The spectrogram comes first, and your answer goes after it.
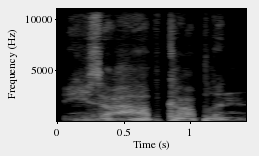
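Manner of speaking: slow breathy whisper to the group; hushed secret whisper. Acted. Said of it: "I'm gonna whisper to the group".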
